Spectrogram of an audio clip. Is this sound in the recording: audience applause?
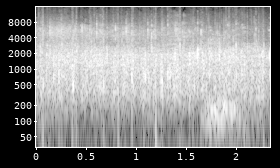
yes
